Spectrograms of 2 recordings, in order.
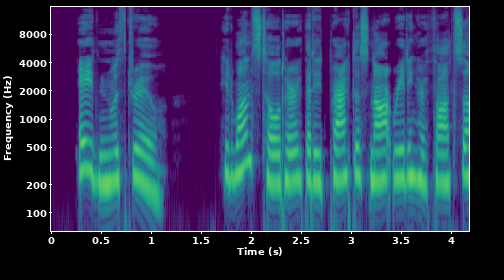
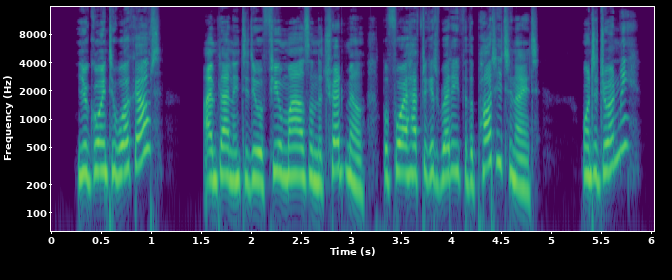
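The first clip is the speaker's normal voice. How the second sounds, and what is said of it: Chipper voice with Indian accent. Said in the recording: “her chipper voice seasoned with her Indian accent”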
